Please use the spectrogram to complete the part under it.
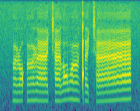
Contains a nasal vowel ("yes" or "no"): yes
